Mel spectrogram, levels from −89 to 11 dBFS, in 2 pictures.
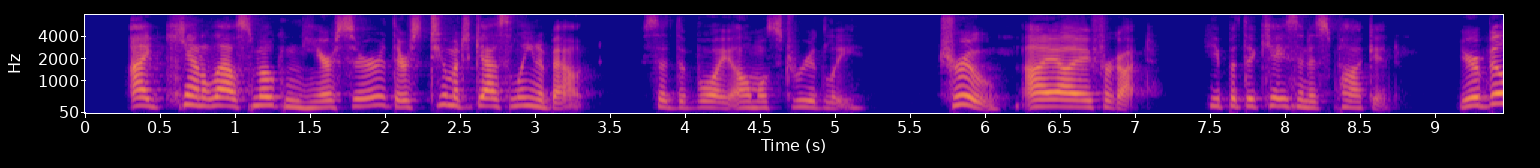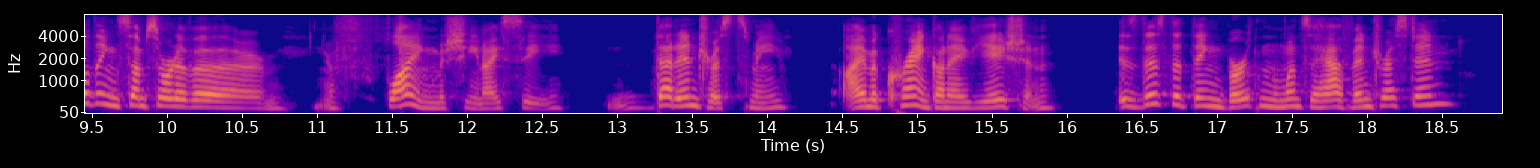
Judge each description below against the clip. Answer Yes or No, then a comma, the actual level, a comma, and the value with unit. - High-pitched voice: Yes, high, 210 Hz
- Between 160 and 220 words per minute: Yes, average, 170 wpm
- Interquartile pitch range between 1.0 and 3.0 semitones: No, average, 4.5 semitones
